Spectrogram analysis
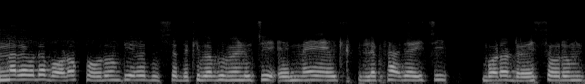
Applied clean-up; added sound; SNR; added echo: neural mask model RNNoise.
